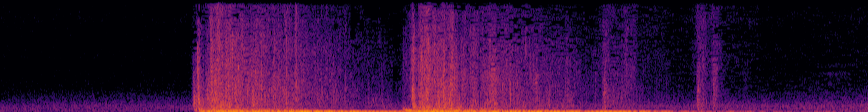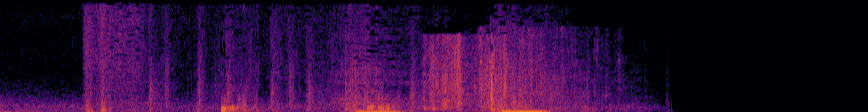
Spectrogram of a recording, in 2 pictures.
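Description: A large creature stomps heavily over rocky ground.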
